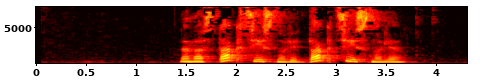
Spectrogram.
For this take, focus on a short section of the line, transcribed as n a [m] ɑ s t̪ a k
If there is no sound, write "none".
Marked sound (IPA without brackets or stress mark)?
n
